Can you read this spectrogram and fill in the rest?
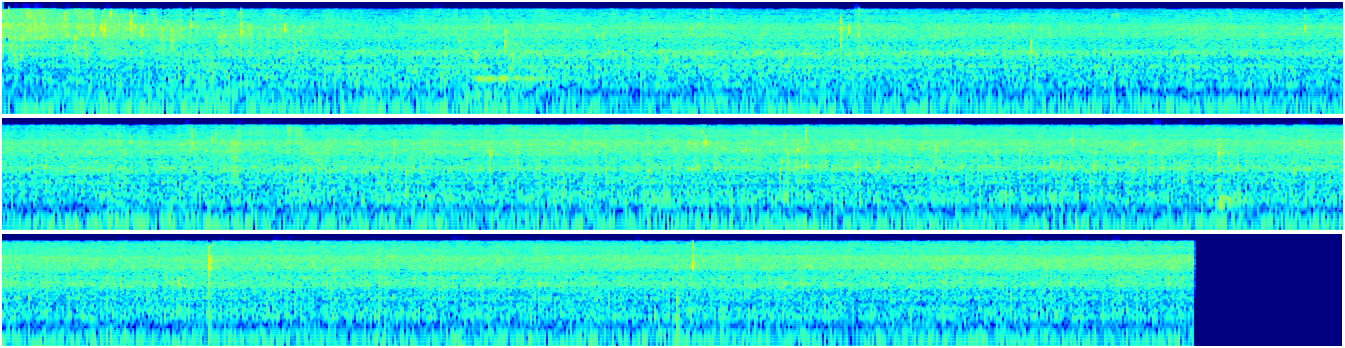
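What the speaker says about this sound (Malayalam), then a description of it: "നമ്മൾ എണ്ണ ചൂടായിട്ടുണ്ടാകുമ്പോൾ നമ്മൾ ഉരുളക്കിഴങ്ങ് ഇടാണ്." Potato pieces fry in hot oil with a steady, even sizzle and crackle that runs on alone without talk, close and moderately quiet.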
